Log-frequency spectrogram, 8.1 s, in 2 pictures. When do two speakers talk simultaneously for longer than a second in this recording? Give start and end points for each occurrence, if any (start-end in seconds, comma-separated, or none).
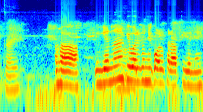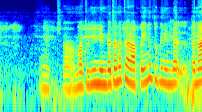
none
